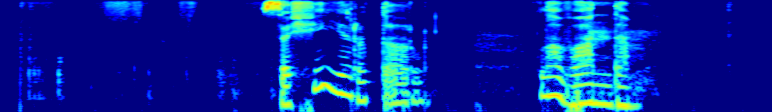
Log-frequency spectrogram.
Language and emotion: Russian, sad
